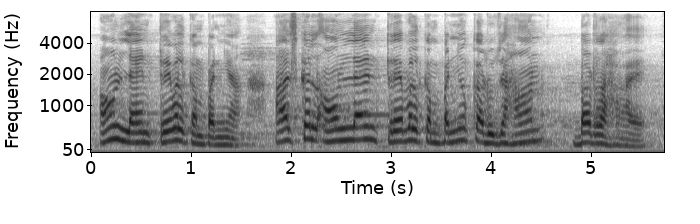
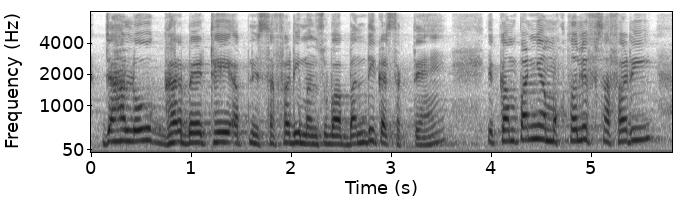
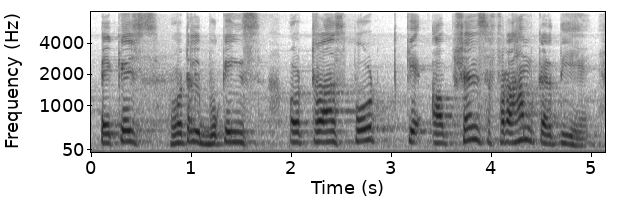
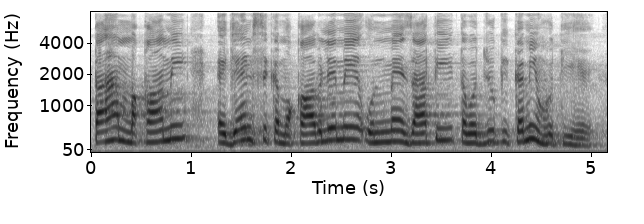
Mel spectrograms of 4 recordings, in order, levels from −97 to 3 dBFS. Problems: constant background noise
